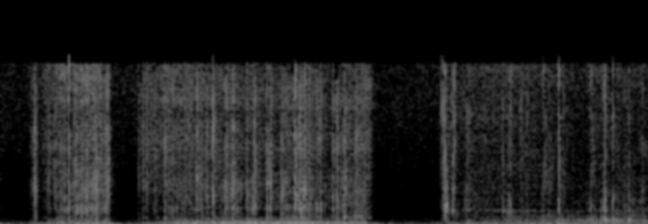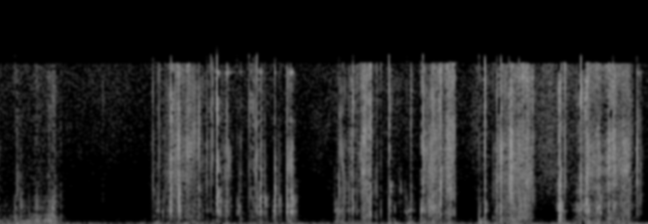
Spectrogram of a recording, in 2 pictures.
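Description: Long nails tap the lid of a small, hollow, hard makeup case covered in woven-texture yellow faux leather, then scratch along its front sides. The result is a quick, uneven run of dry, rough scratches and crinkly taps, weighted toward a low, hollow body with brief pauses between bursts.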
